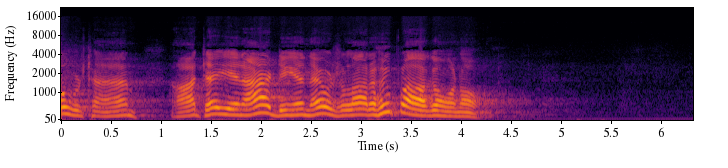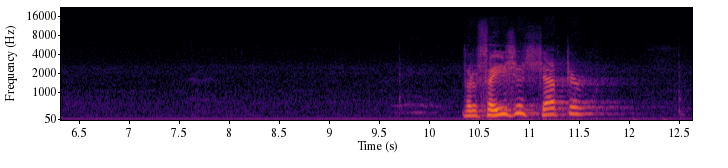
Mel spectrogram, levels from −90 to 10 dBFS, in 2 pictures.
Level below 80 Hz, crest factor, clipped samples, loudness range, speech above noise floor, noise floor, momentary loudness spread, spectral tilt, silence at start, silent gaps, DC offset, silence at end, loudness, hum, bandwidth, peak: -60 dBFS; 20 dB; under 0.1%; 15 LU; 44 dB; -62 dBFS; 18 LU; -7 dB/octave; 0 s; none; under 0.1%; 1 s; -19 LUFS; none; 11 kHz; -4 dBFS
